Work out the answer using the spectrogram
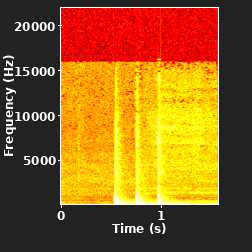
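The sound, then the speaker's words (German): Three heavy knocks from a door knocker striking a door, evenly spaced and loud, each a low, solid thud that rings briefly before the next, with nothing else following. “Du lässt den äh, Türklopfer an die Tür äh, klopfen und es regt sich nichts.”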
